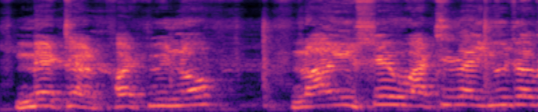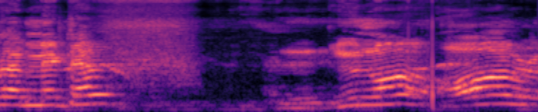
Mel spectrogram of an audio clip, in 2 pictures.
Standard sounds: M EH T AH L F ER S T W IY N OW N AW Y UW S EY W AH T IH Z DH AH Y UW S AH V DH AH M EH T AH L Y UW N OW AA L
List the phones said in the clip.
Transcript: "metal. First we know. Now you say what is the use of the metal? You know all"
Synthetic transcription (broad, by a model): M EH T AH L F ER T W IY N OW N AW Y UW S EY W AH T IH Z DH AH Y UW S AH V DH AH M EH T AH L Y UW N OW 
